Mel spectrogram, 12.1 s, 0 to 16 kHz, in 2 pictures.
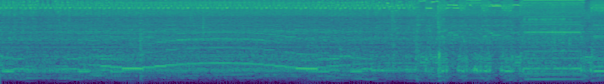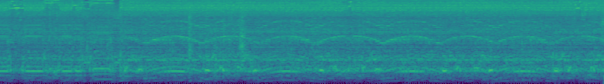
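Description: FDM 3D printer's stepper motors whining as the print head moves, the pitch rising and falling in smooth arcs as it traces curves. The arcs are slow at first and become quicker, about two a second, in the second half.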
